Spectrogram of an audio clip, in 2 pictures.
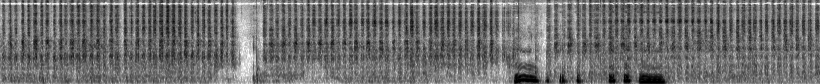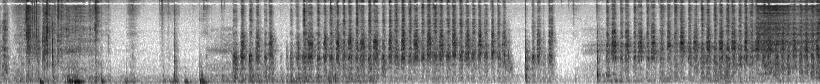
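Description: A coin scraping the coating off scratchcard panels in long runs of rapid strokes, stopping briefly now and then. A man's voice comes in briefly about ten seconds in.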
